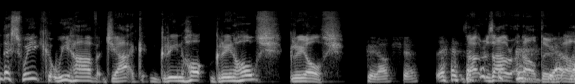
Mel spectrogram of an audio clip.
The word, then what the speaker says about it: Greenhalgh: How do you pronounce it? I say Greenhalgh.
